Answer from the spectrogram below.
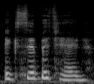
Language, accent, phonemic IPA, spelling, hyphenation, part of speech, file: English, US, /ɪɡˈzɪbɪtɪd/, exhibited, ex‧hib‧it‧ed, verb, En-us-exhibited.ogg
- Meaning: simple past and past participle of exhibit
